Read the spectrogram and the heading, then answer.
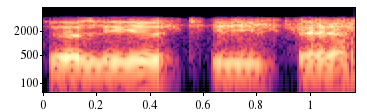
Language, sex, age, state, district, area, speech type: Hindi, male, 30-45, Uttar Pradesh, Ghazipur, urban, conversation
